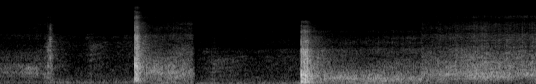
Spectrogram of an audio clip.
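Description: Skateboard tricks: a light click, then a sharp wooden clack of a skateboard landing. About three seconds in, another hard landing, followed by the hard wheels rolling on asphalt, growing louder.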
